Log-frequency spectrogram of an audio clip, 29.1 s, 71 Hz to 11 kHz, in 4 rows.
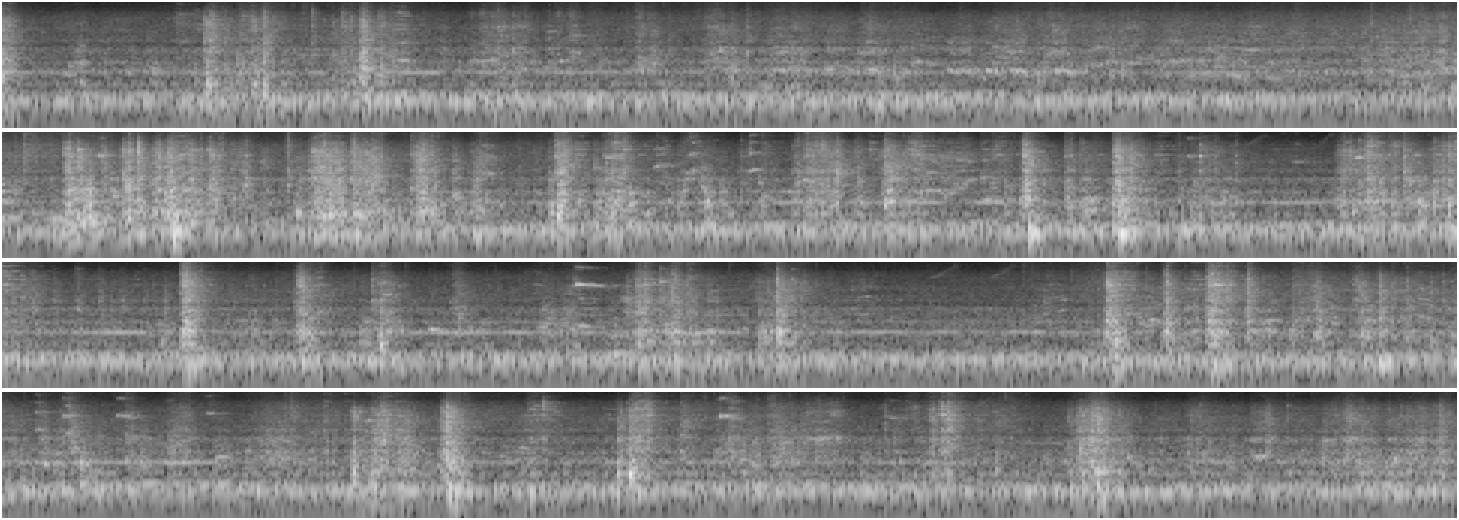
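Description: Foton FR150-7 crawler excavator's diesel engine running under load, with a steady high whine over its drone. From about seven seconds in come many sharp cracks and knocks as the arm and bucket tear through brush and branches.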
